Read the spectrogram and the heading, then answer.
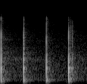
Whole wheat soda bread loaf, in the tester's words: we want a nice hollow sound and that sounds good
